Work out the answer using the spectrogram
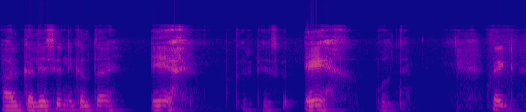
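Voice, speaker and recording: A man teaching a lesson in a deliberate way, repeating each item twice. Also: on the high side, little pitch movement, warm tone. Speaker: language teacher. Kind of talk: slow spoken lesson. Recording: slightly muffled lo-fi recording.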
